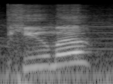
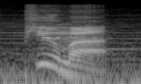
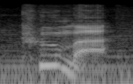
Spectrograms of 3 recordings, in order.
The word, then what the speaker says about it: PuMa: I believe Apollo is the correct way to pronounce it pummer yes pummer yeah that's that's right yes PW pummer just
